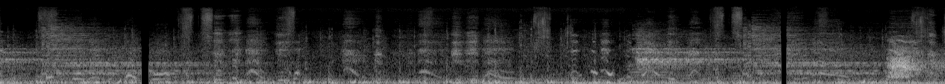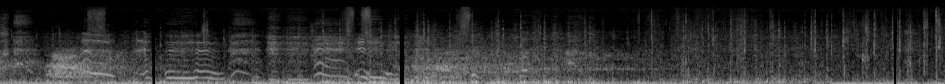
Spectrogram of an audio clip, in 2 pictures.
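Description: The audio drops abruptly to silence five times, at 1.41 s (about 81 ms), 7.81 s (62 ms), 10.97 s (40 ms), 13.44 s (53 ms) and 18.39 s (35 ms), each gap a clean hole rather than a fade. These gaps are likely Bluetooth stalls: radio interference delays packets, the headphones' buffer empties, and playback halts until the retransmitted audio arrives.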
